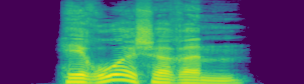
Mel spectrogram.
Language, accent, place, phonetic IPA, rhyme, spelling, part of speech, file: German, Germany, Berlin, [heˈʁoːɪʃəʁəm], -oːɪʃəʁəm, heroischerem, adjective, De-heroischerem.ogg
- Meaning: strong dative masculine/neuter singular comparative degree of heroisch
